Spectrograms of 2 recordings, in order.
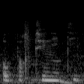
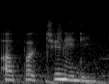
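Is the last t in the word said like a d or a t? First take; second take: t; d. First: The last t is said as a hard t. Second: The last t is said as a soft d. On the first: The speaker calls it wrong. "c'est pas opportunity" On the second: The speaker calls it right. "C'est opportunity"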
